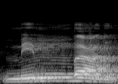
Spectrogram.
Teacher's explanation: من انفقا پڑھا تھا، ابھی انفقو پڑھ رہے ہیں، من بعد نون ساکن کے بعد با آنے کی وجہ سے اقلاب ہوا ہے، نون کی جگہ میم پڑھیں گے ، من بعد عین وسط حلق سے ادا کریں گے، یہاں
